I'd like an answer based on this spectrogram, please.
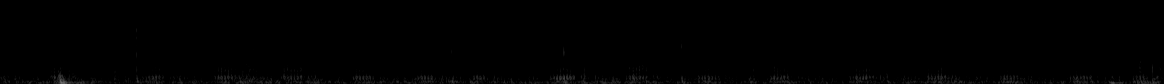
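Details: Two-month-old Norwegian Forest Cat kitten purring while being stroked and dozing off indoors: a soft, low continuous rumble that swells with each breath about once a second, with occasional faint clicks of handling.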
